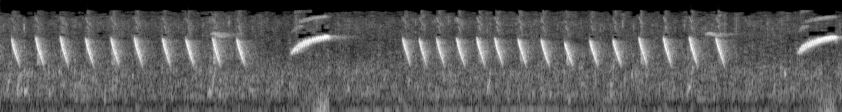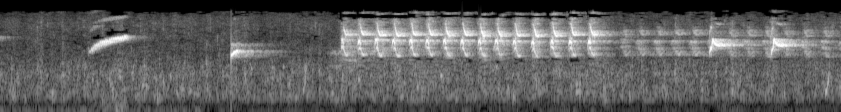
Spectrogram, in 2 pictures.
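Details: Olive-backed sunbird (konin) training song in the 'roll tembak' full-fill style for moult: fast high ticking trills with swept whistles, then a dense buzzy rattle and thin closing whistles.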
